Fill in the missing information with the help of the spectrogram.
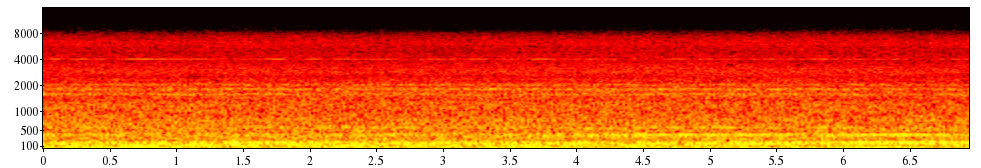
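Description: Loud, steady engine-room drone from a ship's Wärtsilä RT-flex82T seven-cylinder low-speed two-stroke diesel main engine running, with a constant hum under it.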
